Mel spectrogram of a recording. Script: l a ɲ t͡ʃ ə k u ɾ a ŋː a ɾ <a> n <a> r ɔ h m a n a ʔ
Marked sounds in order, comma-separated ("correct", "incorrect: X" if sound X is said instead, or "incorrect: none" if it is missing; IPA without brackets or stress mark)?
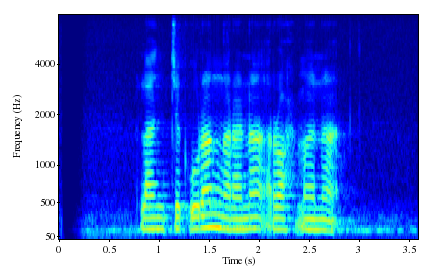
correct, correct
